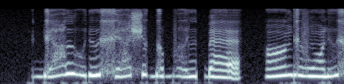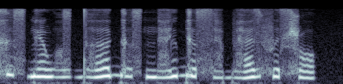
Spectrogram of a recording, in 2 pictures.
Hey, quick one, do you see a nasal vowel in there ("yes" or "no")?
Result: yes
